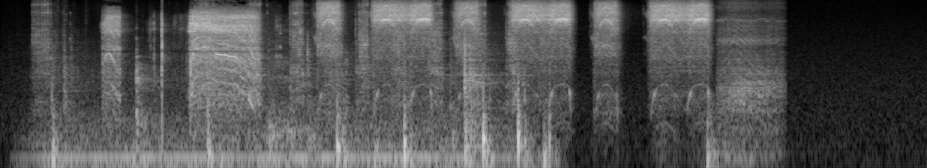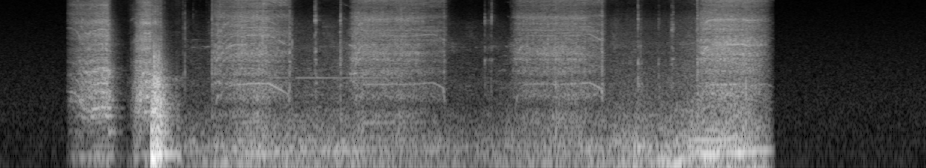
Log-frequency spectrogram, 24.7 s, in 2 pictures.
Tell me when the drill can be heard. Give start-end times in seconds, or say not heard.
1.4-10.4, 13.3-22.6.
